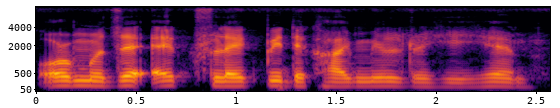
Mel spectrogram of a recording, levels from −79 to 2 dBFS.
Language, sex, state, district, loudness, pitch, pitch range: Hindi, male, Arunachal Pradesh, Lower Dibang Valley, -19 LUFS, 115 Hz, 110-120 Hz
